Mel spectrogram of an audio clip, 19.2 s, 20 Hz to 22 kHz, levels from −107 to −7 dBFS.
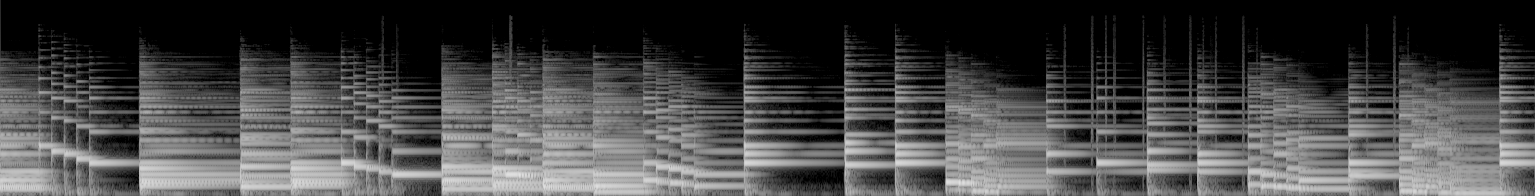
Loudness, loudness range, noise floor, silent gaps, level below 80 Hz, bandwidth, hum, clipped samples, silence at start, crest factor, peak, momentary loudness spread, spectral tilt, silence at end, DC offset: -29 LUFS; 6 LU; -53 dBFS; none; -54 dBFS; 7.4 kHz; none; under 0.1%; 0 s; 18 dB; -12 dBFS; 11 LU; -8 dB/octave; 0 s; under 0.1%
